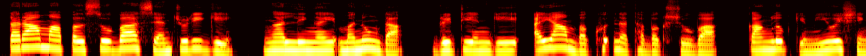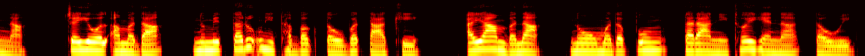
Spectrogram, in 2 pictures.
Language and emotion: Manipuri, neutral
